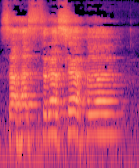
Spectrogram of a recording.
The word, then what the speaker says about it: सहस्रशः: और ये जो विसर्ग आ रहा है चरण की समाप्ति पे, इसलिए इसका उच्चारण केवल और केवल ह ही होगा। सहस्रशः, ऐसे करके आएगा।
